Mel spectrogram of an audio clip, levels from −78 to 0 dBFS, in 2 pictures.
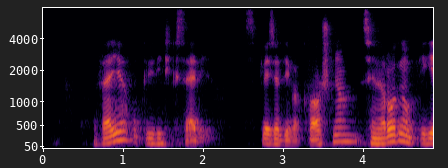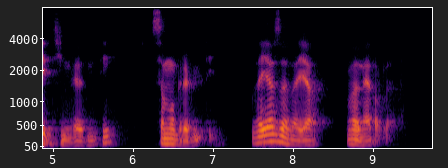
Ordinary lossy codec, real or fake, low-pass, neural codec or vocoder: none; fake; none; codec, 16 kHz, 0.7 kbps, FocalCodec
